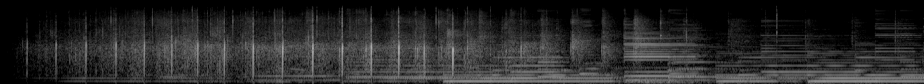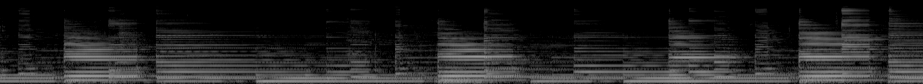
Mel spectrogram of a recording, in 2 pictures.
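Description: Live ensemble music. It opens with a steady run of sharp percussive clicks, a little over two a second, growing louder. From about six seconds in, instruments take over with a slow pattern of low held notes and higher plucked string notes.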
